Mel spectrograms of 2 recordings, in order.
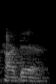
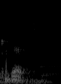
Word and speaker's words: Cadet: Haitian last name Everette haian pronounced CAD but if you're American you say Cadet like the military Cadet what's with all these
